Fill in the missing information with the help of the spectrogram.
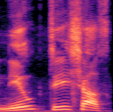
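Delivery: নিউট্রিশাস broken into three beats, নিউ-ট্রি-শাস; syllable by syllable. Shown as a demonstration. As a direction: sound out নিউট্রিশাস one syllable at a time. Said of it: "কয় syllable এখানে". (নিউট্রিশাস ভেঙে ভেঙে উচ্চারণ)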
